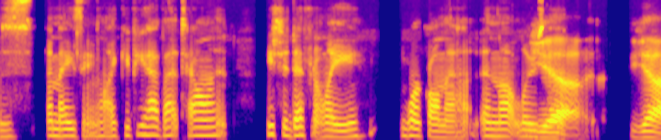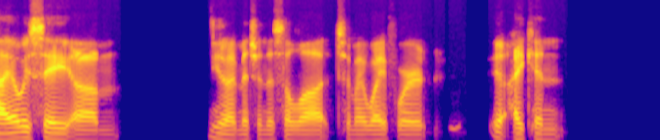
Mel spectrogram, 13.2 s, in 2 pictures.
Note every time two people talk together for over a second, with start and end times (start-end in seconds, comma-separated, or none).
none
